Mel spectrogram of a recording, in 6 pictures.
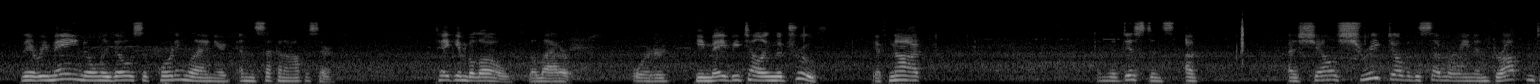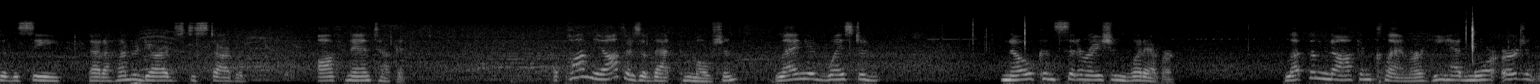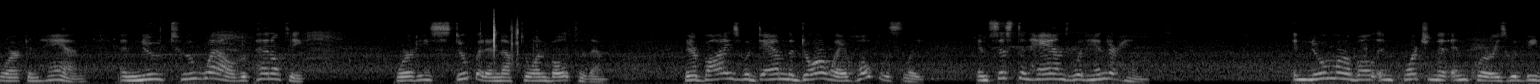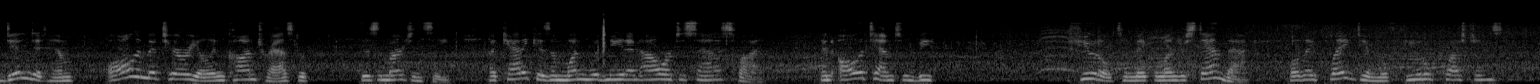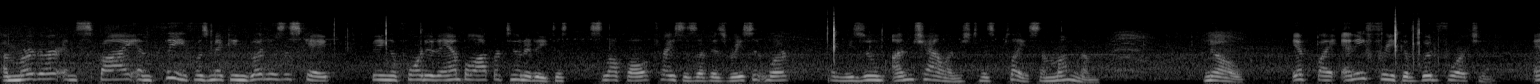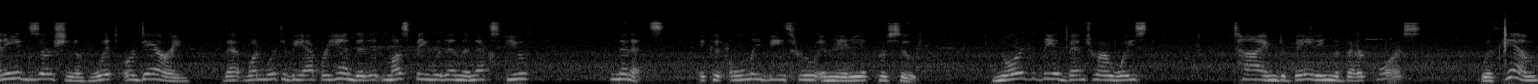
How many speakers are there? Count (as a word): one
